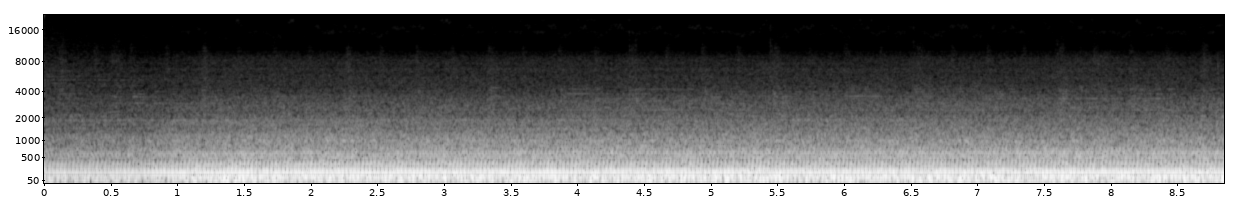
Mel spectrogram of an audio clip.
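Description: A Chevy Silverado 1500 pickup engine labors under a towing load, holding a loud, steady in-cabin drone with a deep tonal hum that rises slightly after a downshift, heard alone without talk.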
